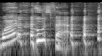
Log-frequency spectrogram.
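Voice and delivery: high-pitched, laughing, mock defensive tone. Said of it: "I'd be like".

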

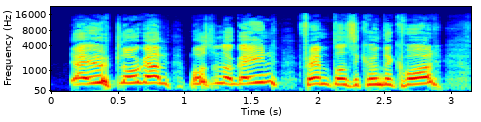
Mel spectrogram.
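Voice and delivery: high, loud, panicked outburst.

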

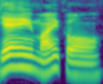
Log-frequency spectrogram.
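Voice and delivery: deadpan, flat, unenthused tone with no excitement. Teasing another speaker about how he said a cheer: imitating an unenthused tone. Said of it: "That sounded very, like".

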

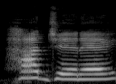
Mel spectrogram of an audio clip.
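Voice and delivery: put-on Southern accent. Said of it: "the Southern accent".

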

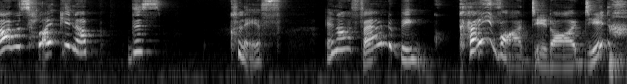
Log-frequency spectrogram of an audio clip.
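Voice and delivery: put-on British accent, very high, sing-song, swooping. Asked to summarize The Cave of Time, speaking in character in a British accent. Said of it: "I'll do the accent".

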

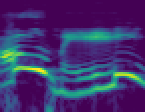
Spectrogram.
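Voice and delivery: very high-pitched, loud cartoon voice. On a podcast, the speaker announces they'll do Marge, then does Marge voice. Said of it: "And I'll do Marge".

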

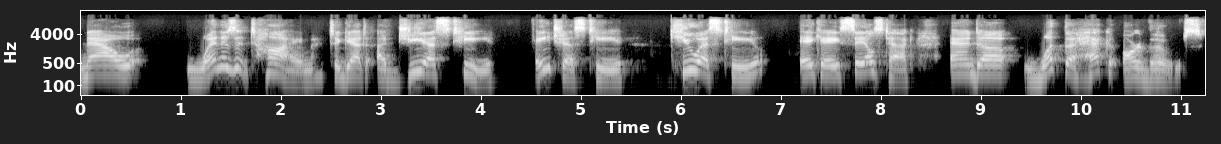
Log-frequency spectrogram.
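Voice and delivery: serious, grave news anchor delivery. Starting on cue after the reporter voice is approved: serious broadcaster voice. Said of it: "I'll do it in like a very serious broadcasting voice".

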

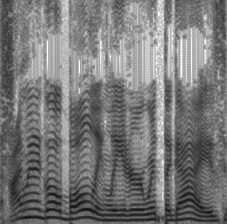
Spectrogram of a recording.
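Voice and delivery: bad put-on American Ohio accent. Describing a character's accent to another speaker, quoting him in a fake Ohio accent. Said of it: "he has to sound like he's from like Ohio".

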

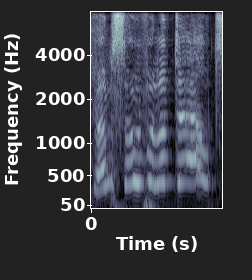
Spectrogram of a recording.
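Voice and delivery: very high put-on voice, each word stretched long. Joking about a film's cast with another speaker: Meryl Streep impression. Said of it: "My Meryl Streep impression".

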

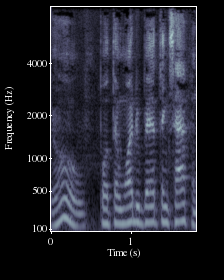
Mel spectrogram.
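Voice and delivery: ordinary delivery

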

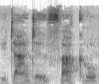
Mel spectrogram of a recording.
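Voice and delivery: put-on London gangster voice. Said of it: "in the voice of Ray Winston".

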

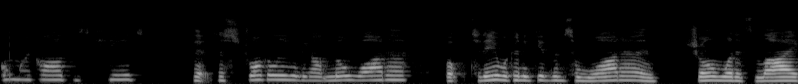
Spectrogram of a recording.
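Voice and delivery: put-on Australian accent. Describing a man who brings water to kids, doing an Australian accent impression. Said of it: "he's like Australian, or he has an accent".

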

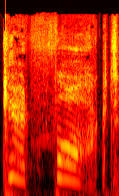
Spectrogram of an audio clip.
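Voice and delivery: put-on very high, drunken-sounding yell. Telling about a drunk neighbor, speaker imitates him yelling drunkenly. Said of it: "your neighbor was just drunk as shit and we just hear".

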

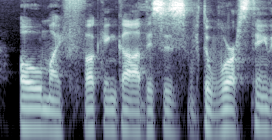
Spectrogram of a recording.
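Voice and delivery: plain

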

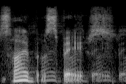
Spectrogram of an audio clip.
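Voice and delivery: slow, drawn-out documentary narrator voice. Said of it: "in my Adam Curtis voice would say".

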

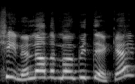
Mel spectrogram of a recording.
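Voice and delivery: put-on Italian accent, way off. Joking about jean who makes the sandwiches, calling out in a bad italian accent. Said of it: "That was not an Italian accent".

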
